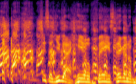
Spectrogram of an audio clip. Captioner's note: all laughing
